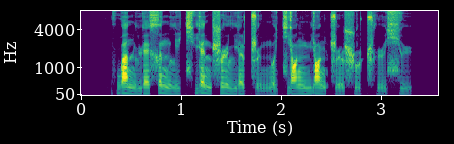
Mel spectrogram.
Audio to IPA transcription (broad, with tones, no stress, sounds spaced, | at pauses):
kʰ w a˥˨ n l ɥ ɛ˦ x ə˥˨ n l i˨˩ t͡ɕʰ j ɛ˥˨ n ʂ ɻ̩˥˨ l j ɛ˥˨ ʈ͡ʂ ɻ̩˨˩ n̪ ɤ˨˦ t͡ɕ j ɑ˦ ŋ m j ɑ˥˨ ŋ ʈ͡ʂ ɻ̩˨˦ ʂ u˨˩ ʈ͡ʂʰ ɻ̩˨˦ ɕ y˥˨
